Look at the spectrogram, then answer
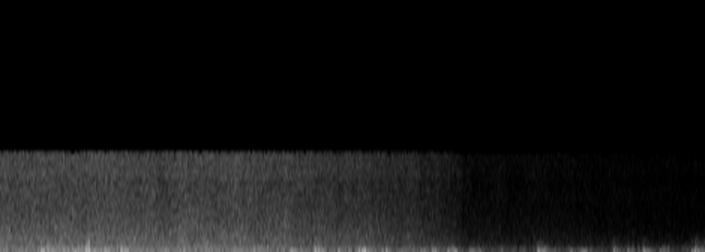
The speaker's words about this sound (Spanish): ¿Qué? ¿Ya es todo? Empezó a llover nomás para que me empapara y duró tres pinches minutitos.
